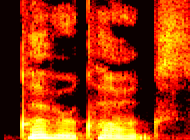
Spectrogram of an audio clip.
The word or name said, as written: clever clogs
